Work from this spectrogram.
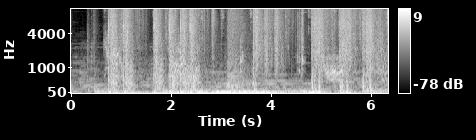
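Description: Rapid gunfire in the top-down shooter Deadbolt, sharp broadband shots in a dense, near-continuous burst of repeated blasts and thuds lasting several seconds, loud and close with no talk over it.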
